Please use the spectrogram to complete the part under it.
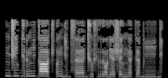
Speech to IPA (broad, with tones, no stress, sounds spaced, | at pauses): n d͡ʒ i˦ lʲ ɡʲ ə˦˨ ɾ ʏ˦ ŋ i˧ ɡ aː˧ t͡ʃʼ ə˧ ŋ ɡ i˨ ɡ s ɛː˨ d͡ʒ u˧ ʃ rʲ ɔ˦˨ ɾʲ ɛː˦ ʃ ɛ˨ lʲ ŋ ɛ˦ k ɛ˦ b iː˧ ɡ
